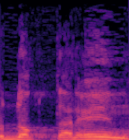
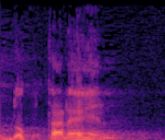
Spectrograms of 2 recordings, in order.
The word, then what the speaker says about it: دکترین: ابھی نام لوں گا، وہ دکترین ہیں، میں عربی تلفظ استعمال کر رہا ہوں، دکترین، دو ڈاکٹرز ہیں، لیکن یہ کہ وہ فکر جدید کے حوالے سے کرنے کا کام کیا ہے؟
